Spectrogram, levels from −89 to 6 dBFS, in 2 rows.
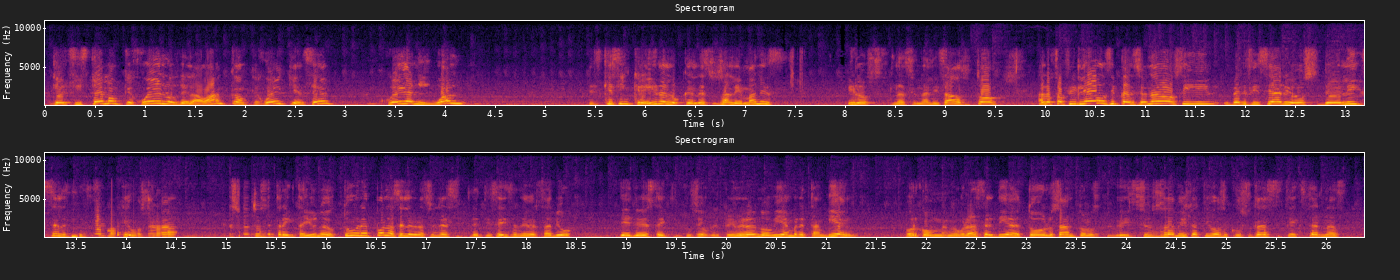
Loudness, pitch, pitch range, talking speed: -18 LUFS, 215 Hz, 175-250 Hz, 175 wpm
